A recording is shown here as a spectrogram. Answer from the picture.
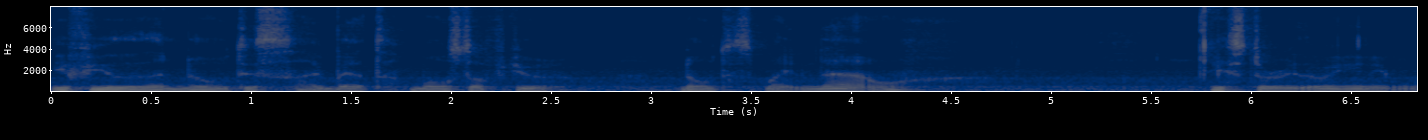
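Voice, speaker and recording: With a non-native accent, a man speaks at a fairly slow pace and fairly low pitch, his intonation fairly even and broken by long, frequent pauses. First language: not English. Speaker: indie game developer. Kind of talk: tutorial-style software exploration. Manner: halting, with frequent repetitions.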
